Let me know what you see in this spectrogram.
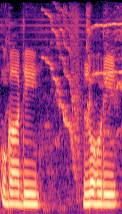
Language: Kashmiri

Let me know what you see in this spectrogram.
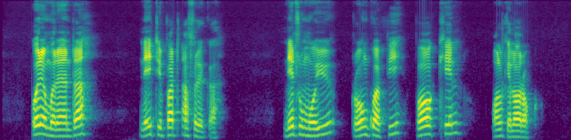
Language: Masai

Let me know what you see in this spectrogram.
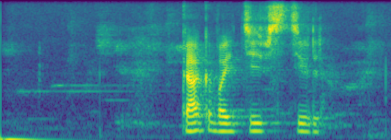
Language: Russian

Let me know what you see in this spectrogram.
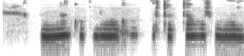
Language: Mari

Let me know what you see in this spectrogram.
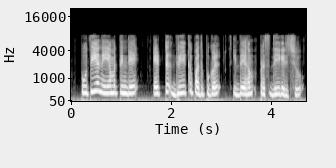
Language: Malayalam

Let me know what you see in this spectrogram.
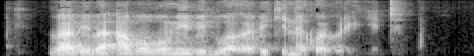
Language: Taita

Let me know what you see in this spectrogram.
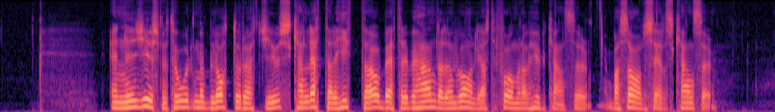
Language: Swedish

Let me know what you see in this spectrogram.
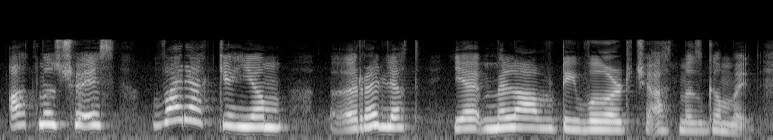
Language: Kashmiri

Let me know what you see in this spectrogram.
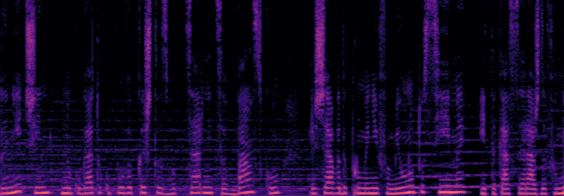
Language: Bulgarian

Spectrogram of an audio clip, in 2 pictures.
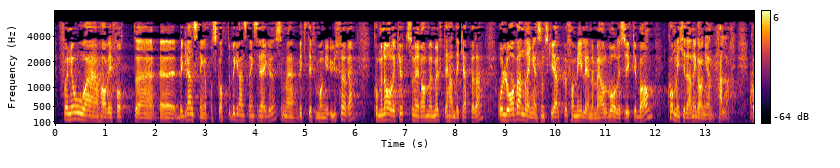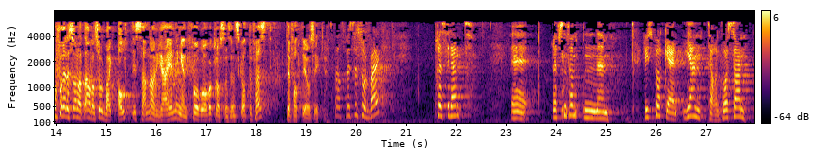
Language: Norwegian Bokmål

